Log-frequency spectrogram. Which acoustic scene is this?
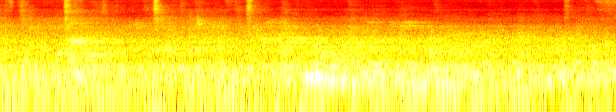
subway station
